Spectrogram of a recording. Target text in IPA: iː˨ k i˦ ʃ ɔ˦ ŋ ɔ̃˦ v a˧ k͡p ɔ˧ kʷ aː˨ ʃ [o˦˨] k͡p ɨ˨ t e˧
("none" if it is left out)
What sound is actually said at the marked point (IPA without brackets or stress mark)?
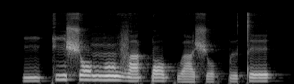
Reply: o˨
